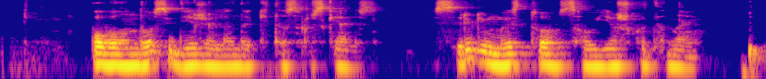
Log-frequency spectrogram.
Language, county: Lithuanian, Alytus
